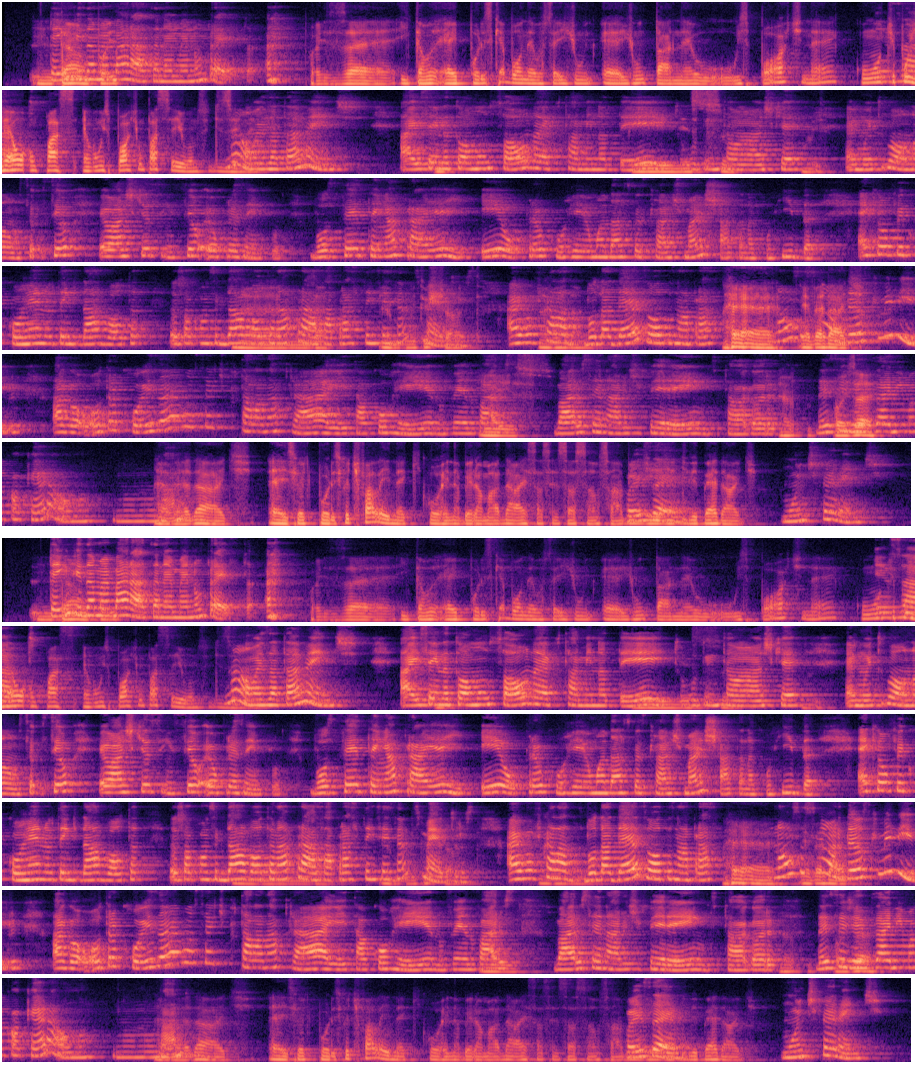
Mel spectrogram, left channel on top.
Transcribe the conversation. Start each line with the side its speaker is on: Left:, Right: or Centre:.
Left: Então,
Right: Tem vida
Left: pois,
Right: mais barata, né? Mas não presta.
Left: pois é. Então, é por isso que é bom, né? Você jun- é, juntar, né? O, o esporte, né? Com,
Right: Exato.
Left: o tipo, já é um, um passe- é um esporte e um passeio, vamos dizer,
Right: Não,
Left: né?
Right: exatamente. Aí você ainda
Left: Hum,
Right: toma um sol, né? Vitamina D
Left: Isso.
Right: e tudo, então eu acho que é,
Left: Pois-
Right: é muito bom. Não, se, eu, se eu eu acho que assim, se eu, eu, por exemplo, você tem a praia aí. Eu, pra eu correr, uma das coisas que eu acho mais chata na corrida é que eu fico correndo, eu tenho que dar a volta, eu só consigo dar
Left: É,
Right: a volta na praça. A praça tem seiscentos
Left: é é muito
Right: metros.
Left: chato.
Right: Aí eu vou ficar
Left: É verdade.
Right: lá, vou dar 10 voltas na praça.
Left: <laughs> É,
Right: Nossa
Left: é
Right: Senhora,
Left: verdade.
Right: Deus que me livre. Agora, outra coisa é você, tipo, tá lá na praia e tal, correndo, vendo vários,
Left: Isso.
Right: vários cenários diferentes e tal. Agora,
Left: É,
Right: desse
Left: Pois
Right: jeito
Left: é,
Right: desanima qualquer alma. Não, não
Left: é
Right: dá,
Left: verdade.
Right: não.
Left: É isso que eu- por isso que eu te falei, né? Que correr na beira-mar dá essa sensação, sabe,
Right: Pois
Left: de,
Right: é,
Left: de liberdade.
Right: muito diferente.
